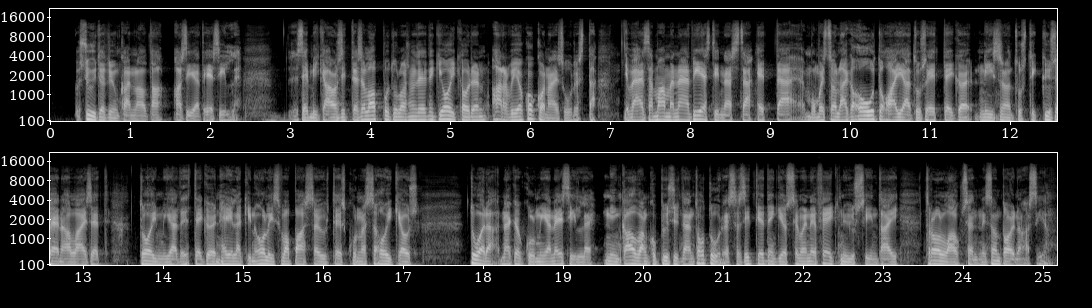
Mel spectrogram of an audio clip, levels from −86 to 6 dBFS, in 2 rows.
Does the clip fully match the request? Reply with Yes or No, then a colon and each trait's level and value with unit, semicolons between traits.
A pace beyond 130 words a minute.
Yes: average, 150 wpm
